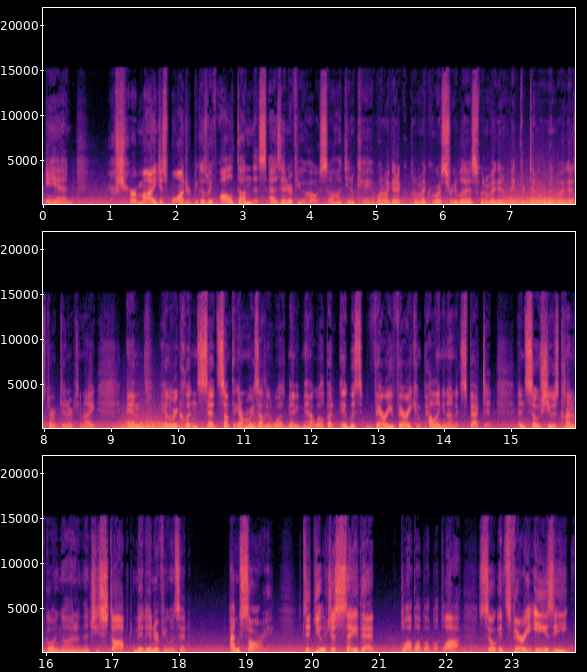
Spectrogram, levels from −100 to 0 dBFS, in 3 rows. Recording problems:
wind noise on the microphone; occasional gusts; 10 dB below the speech

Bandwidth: 15 kHz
